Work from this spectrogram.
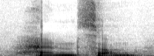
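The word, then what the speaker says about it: handsome: पता आप लोगों को हैंडसम हैंडसम जब हम लोग बोलते हैं तो गलत बोलते हैं ह ए एन दी एस ओ एम आई यहां पर दी पुरी तरह से साइलेंट है साइलेंट किसे कहते हैं हम लोग साइलेंट यानी ऐसा लेटर जो लिखा तो जाता है बट उसे पढ़ते नहीं हम लोग लेकिन लिखना उसे जरूरी है ठीक है तो इसे पढ़ेंगे आप हैंडसम हैंडसम तो ये हमारा हैंडसम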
